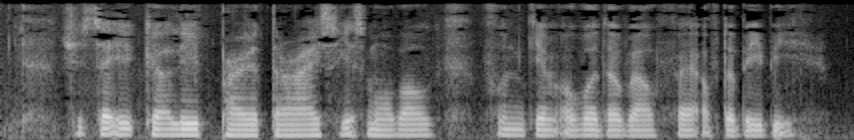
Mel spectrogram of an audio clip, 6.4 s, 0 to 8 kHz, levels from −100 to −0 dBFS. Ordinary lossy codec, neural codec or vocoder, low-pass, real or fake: MP3, 32 kbps; none; 7.2 kHz; real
